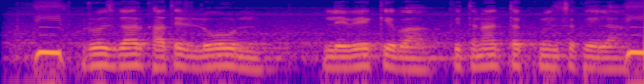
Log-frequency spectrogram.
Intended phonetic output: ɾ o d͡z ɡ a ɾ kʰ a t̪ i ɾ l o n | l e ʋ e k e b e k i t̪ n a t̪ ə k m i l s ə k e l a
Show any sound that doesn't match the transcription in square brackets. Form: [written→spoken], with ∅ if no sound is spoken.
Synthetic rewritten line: ɾ o d͡z ɡ a ɾ kʰ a t̪ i ɾ l o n | l e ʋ e k e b [e→a] k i t̪ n a t̪ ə k m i l s ə k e l a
